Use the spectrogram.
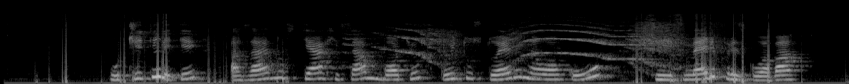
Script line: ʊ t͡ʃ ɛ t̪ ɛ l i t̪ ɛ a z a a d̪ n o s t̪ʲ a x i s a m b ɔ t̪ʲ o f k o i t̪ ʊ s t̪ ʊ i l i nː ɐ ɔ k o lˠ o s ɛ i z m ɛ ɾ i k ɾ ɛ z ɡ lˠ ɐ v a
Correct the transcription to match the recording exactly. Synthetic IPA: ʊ t͡ʃ i t̪ ɛ l i t̪ ɛ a z a ɛ d̪ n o s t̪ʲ a x i s a m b ɔ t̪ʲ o f k o i t̪ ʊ s t̪ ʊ ɛ l i n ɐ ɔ k o lˠ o s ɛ i z m ɛ l i p ɾ ɛ z ɡ lˠ ɐ v a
